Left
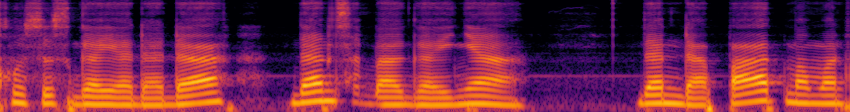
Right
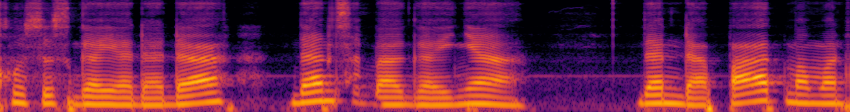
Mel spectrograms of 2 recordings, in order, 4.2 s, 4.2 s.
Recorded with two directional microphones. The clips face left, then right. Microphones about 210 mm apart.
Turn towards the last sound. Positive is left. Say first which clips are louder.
# left 3 dB
turn(degrees=45)  # may be behind; listen again after turning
